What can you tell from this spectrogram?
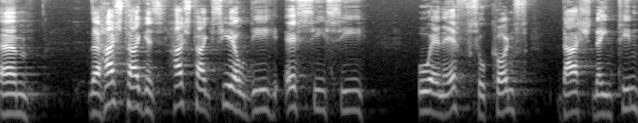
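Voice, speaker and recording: A man speaks very slowly in a West of Scotland accent, his fairly high voice bright and sharp, with long, frequent pauses. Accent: West of Scotland Scottish. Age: 60s. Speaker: conference chair. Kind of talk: conference opening remarks. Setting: conference hall with audience. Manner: informal, joking.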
